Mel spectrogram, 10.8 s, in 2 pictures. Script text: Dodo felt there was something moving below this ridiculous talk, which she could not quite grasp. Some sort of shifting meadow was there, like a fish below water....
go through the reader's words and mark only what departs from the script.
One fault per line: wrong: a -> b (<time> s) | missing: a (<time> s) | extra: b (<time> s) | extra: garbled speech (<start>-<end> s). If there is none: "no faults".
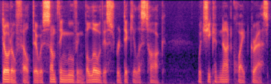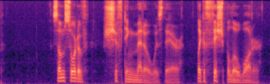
no faults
